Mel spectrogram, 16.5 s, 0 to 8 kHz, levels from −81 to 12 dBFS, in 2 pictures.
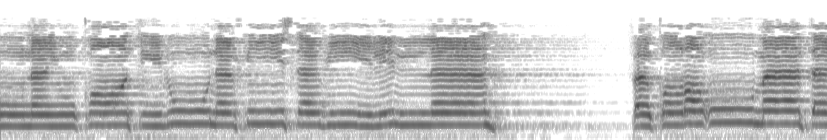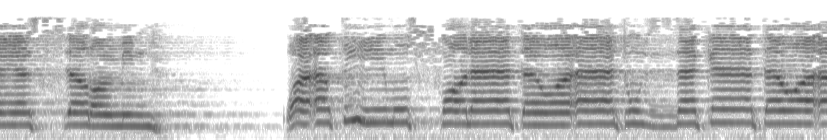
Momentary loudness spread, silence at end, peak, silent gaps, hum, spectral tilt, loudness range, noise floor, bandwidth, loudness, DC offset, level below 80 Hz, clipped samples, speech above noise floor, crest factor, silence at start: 10 LU; 0 s; -6 dBFS; none; none; -7.5 dB/octave; 4 LU; -63 dBFS; 5.8 kHz; -22 LUFS; under 0.1%; -62 dBFS; under 0.1%; 40 dB; 18 dB; 0 s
